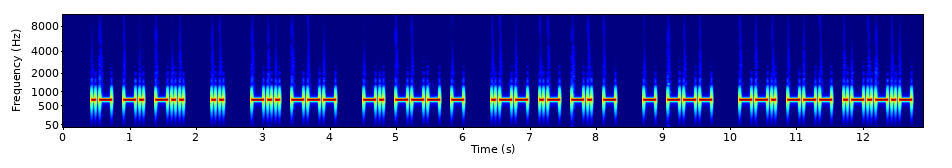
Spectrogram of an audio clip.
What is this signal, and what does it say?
Morse code, heard as a keyed tone, about 20 wpm, 700 Hz. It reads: AND I DO NOT WANT TO GO.
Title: Sentences with 5-Word Phrases - Spoken Beginning - 20wpm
